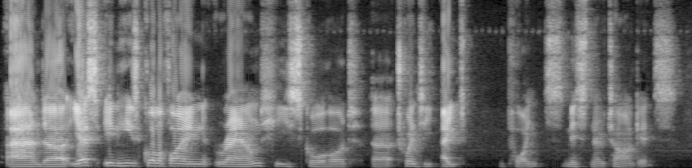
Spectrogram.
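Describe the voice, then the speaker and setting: Bright-voiced man, chatty game recap. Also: medium pitch, slow. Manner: chatty, rambling, explanatory. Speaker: game master recapping his tabletop campaign. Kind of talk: casual vlog recap of a role-playing session.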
